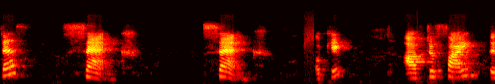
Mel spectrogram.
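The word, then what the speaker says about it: cinq: number is five and five in french is being written down as c i n q and which is pronounced as sank sank which is pronounced as sank sang okay after five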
